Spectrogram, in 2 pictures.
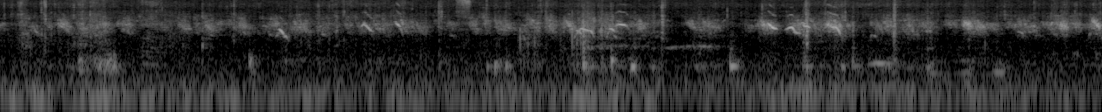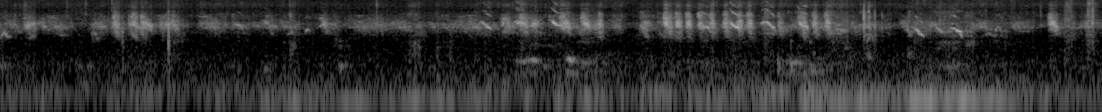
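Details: Ducklings peeping: a busy scatter of short, high chirps, some overlapping, with a faint low rumble beneath.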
